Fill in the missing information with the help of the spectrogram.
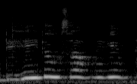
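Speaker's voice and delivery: hammed-up angry father; protective dad. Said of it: "He like".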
